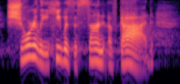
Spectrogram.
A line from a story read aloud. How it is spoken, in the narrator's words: the soldiers who were guarding Jesus were terrified, exclaiming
